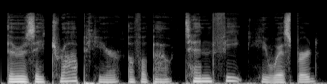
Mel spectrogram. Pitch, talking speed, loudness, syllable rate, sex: 120 Hz, 200 wpm, -19 LUFS, 5.7 syllables/s, male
